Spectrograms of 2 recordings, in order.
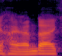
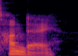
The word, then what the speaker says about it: Hyundai: I always say Hyundai because it's how it's spelled. That's how I remember how to spell it. – Hyundai. – But no, it's Hyundai. It's not Hyundai.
